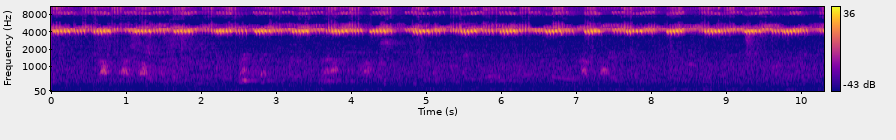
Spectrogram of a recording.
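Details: High, regular cricket chirps from wild crickets pulse about twice per second. Faint, lower chirping notes sound now and then in the background.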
